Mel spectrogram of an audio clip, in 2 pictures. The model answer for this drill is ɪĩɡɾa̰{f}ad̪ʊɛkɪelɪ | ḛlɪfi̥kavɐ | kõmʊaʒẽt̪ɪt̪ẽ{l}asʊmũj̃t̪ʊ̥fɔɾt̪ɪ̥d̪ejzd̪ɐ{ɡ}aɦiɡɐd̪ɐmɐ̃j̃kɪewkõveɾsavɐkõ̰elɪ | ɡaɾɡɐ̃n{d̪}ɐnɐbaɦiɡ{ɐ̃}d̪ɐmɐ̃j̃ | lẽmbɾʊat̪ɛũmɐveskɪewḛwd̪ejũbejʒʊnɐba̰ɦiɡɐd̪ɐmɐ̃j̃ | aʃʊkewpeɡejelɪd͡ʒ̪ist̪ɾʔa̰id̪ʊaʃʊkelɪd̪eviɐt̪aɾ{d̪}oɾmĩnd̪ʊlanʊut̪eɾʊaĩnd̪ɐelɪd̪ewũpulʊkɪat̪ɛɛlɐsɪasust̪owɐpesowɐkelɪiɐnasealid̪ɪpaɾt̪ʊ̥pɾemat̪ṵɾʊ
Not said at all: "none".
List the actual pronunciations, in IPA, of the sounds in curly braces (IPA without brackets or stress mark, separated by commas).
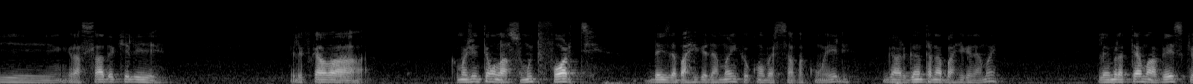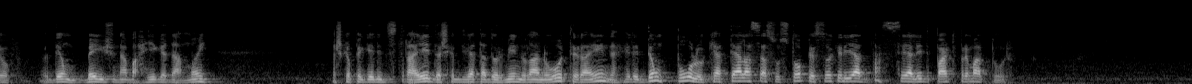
s, l, b, t̪, ɐ, d̪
